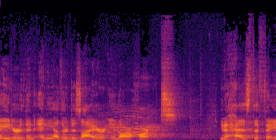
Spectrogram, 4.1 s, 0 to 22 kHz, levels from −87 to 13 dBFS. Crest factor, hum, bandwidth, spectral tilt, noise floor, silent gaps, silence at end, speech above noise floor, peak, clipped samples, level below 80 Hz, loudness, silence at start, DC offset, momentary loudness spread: 18 dB; none; over 20 kHz; -1 dB/octave; -43 dBFS; none; 0 s; 25 dB; -2 dBFS; under 0.1%; -70 dBFS; -18 LUFS; 0 s; under 0.1%; 5 LU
